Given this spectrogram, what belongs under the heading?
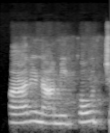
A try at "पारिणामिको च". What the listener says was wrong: पारिणामिको च, पारिणामिको च, प में आकार है।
